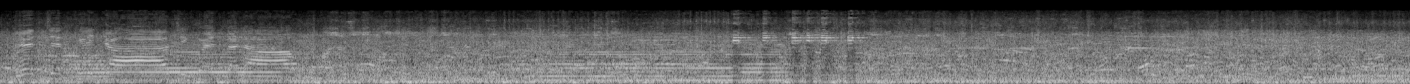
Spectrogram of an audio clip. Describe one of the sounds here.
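A busy crowd murmurs and chatters outdoors.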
